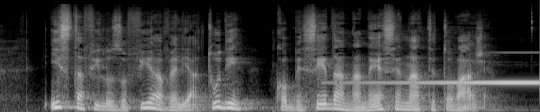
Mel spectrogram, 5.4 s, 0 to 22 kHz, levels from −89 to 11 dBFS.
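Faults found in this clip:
Loudspeaker feedback squeal, 3.21 s to end of clip, starting right after "filozofija velja tudi ko". Single tone near 1.1 kHz swelling over about two seconds, ending about 5 dB above the speech. Probable component: the mic-to-speaker acoustic path. Mic picks up its own loudspeaker output; loop gain exceeds one at 1.1 kHz, so that tone keeps growing. Loop not broken before the clip ends.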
